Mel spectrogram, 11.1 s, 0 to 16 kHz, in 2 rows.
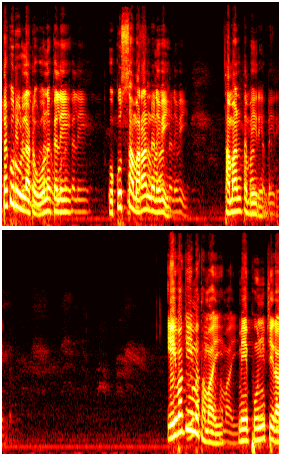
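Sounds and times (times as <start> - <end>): man speaking: 0.0 - 1.5, 2.2 - 3.5, 4.5 - 5.4, 8.9 - 11.0
faint bird calls: 3.7 - 4.4, 5.4 - 8.7.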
